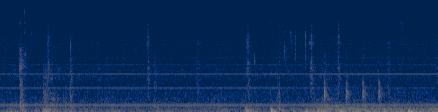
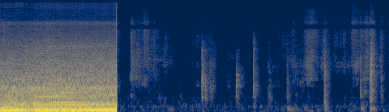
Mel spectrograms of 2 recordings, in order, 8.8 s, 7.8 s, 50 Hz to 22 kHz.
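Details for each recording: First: Porsche idling with cylinder 3 misfire (P0303): faint whine with uneven low rumble stumbling every so often. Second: Porsche engine that was chasing a cylinder 3 misfire (P0303), diagnosed by swapping components: a steady, even engine note with no stumble or skipped beats for two seconds, then silence; running smoothly.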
